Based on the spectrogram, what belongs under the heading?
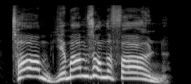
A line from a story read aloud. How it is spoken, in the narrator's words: His mum, Janice, shouted out the window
